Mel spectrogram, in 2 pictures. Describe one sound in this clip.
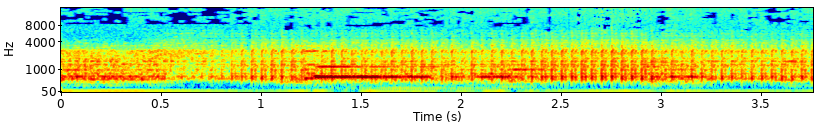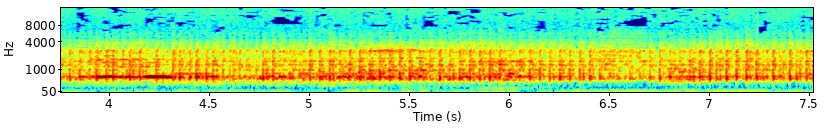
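An old valve radio plays hissing static and a faint muffled broadcast through its loudspeaker.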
